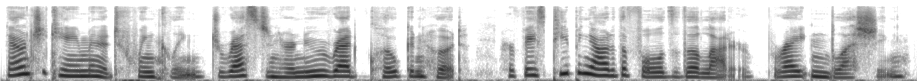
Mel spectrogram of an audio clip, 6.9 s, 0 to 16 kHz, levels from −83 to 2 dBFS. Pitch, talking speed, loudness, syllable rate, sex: 230 Hz, 235 wpm, -18 LUFS, 5.0 syllables/s, female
